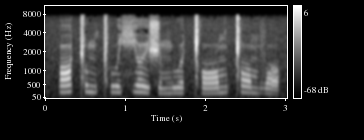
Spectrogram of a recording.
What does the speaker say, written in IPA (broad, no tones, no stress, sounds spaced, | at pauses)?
ɒ ǁ u m ǁʰ u ə̯ ç əː ɪ̯ ʃ ə m u ə̯ ǁʰ ɔː m ǁ ɔː m v ɔ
